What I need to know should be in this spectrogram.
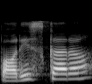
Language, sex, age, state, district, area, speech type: Odia, female, 45-60, Odisha, Cuttack, urban, spontaneous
